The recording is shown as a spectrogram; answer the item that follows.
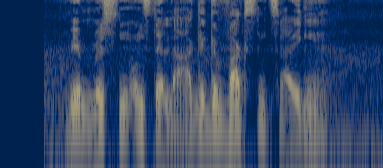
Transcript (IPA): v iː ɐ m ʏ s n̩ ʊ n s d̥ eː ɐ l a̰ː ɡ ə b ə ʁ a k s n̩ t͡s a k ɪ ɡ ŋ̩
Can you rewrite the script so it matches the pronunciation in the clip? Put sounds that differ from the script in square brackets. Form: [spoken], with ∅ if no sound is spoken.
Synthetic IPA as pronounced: v iː ɐ m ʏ s n̩ ʊ n s d̥ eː ɐ l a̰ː ɡ ə [ɡ] ə [v] a k s n̩ t͡s a [∅] ɪ ɡ ŋ̩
